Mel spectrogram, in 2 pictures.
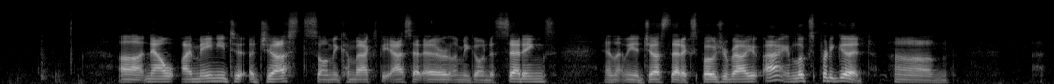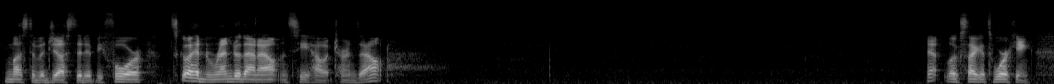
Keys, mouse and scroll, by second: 4.6 click, 13.3 click.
